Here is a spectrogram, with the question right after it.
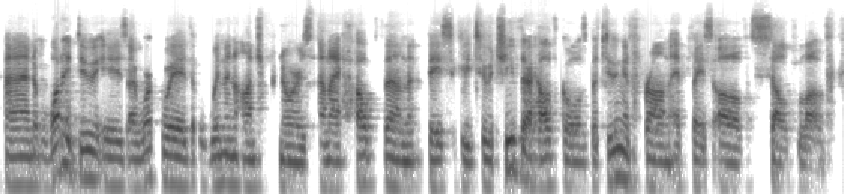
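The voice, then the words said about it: Irish accent. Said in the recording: “You could probably hear it in the accent, but I'm from Ireland.”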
